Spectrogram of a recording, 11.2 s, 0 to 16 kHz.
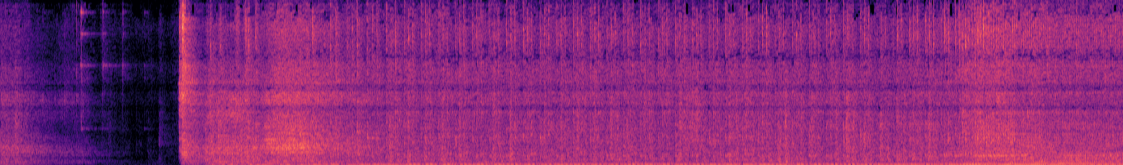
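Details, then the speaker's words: Lotus 7 Birkin S3, clutch stuck to flywheel, started in second gear with clutch down and brakes applied to jolt it free: engine fires and idles steadily, then a slight lurch and tone change as the clutch breaks free, avoiding engine removal. "that was it that was the moment the clutch broke free we don't have to get the engine out we've saved ourselves a little work"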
